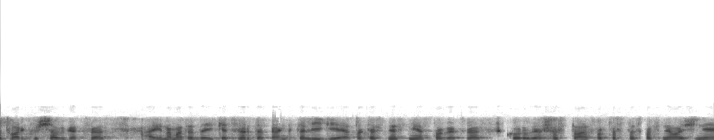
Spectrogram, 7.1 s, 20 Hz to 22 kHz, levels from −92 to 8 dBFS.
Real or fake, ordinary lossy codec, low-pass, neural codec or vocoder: real; AAC, 32 kbps; 5.4 kHz; none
